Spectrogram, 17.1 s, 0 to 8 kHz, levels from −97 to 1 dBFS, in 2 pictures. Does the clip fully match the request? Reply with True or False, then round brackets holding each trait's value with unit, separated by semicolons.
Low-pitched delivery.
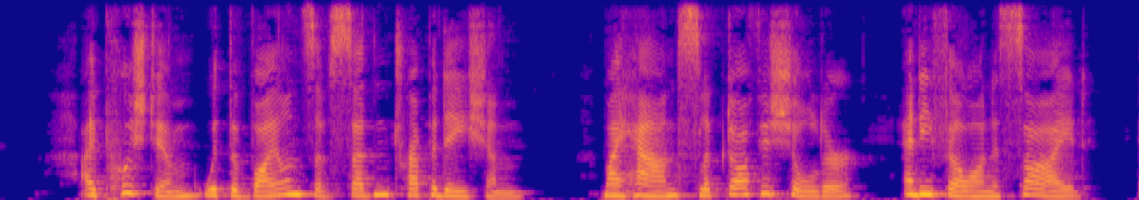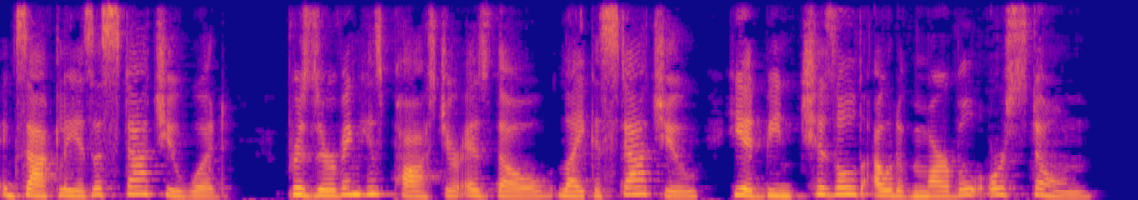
False (225 Hz)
